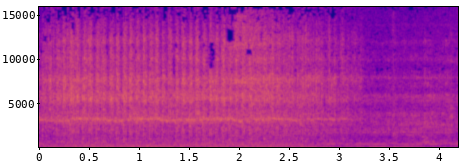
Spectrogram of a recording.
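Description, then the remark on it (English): An Outlaw Nitro Funny Car engine rumbles at a steady idle, a loud, harsh roar with deep throbbing low pulses that holds constant for a few seconds, with no talking over it. “It's been too long since we've heard the unmistakable sound of Nitro.”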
